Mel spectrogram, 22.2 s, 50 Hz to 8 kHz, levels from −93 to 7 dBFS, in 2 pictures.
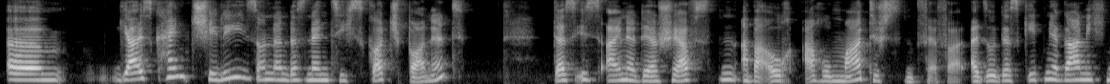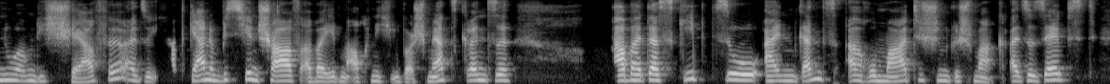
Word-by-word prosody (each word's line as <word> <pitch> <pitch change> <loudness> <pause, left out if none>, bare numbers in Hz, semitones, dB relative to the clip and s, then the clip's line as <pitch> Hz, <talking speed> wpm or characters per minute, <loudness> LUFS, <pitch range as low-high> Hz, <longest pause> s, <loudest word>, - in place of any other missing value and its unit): Ähm, 210 -1 +7 0.5
j 205 - -12
ja, 220 0 +8
ist 250 +1 0
kein 315 +2 0
Chili, 265 +2 0
sondern 215 -5 -3
das 205 +1 -3
nennt 205 0 0
sich 190 -2 -5
Scotch - - -3
Bonnet. - - -2 0.9
Das 195 +1 +1
ist 225 +1 -6
einer 190 +1 +2
der 175 -1 -1
schärfsten, 205 +5 -1
aber 180 -3 0
auch 180 +3 -2
aromatischsten 170 - -2
Pfeffer. - - -8
Also, 165 +2 0
das 180 +1 -4
geht 210 +3 -9
mir 225 -2 0
gar 200 +1 +4
nicht 215 0 -4
nur 200 -1 -1
um 180 +1 -4
die 165 0 -8
Schärfe. 170 - -1
Also, 185 -6 -4
ich - - -11
habe 185 - -7
gerne 200 +2 +3
bisschen 210 +3 0
scharf, 180 0 +5
aber 155 0 0
eben 155 +1 -4
auch - - -3
nicht 165 -2 -7
über 155 - -4
Schmerzgrenze. 195 +3 0 1.0
Aber 195 +2 +6
das 200 0 +4
gibt 230 0 -6
so 205 -2 +4
einen 180 0 +1
ganz 235 +7 -1
aromatischen 180 +1 -1
Geschmack. 160 -1 -4
Also, 175 +2 0
selbst 205 - -1
195 Hz, 145 wpm, -22 LUFS, 175-210 Hz, 1.0 s, ja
